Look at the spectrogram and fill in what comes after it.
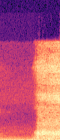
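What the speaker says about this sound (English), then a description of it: "blowing her nose in this natural environment" A woman blowing her nose outdoors on a park hiking trail by the ledges, a short quiet stretch then a sudden loud breathy honk-like blast rising over faint outdoor ambience.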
